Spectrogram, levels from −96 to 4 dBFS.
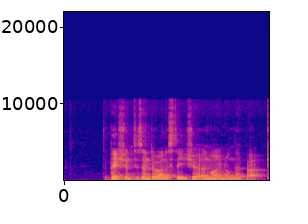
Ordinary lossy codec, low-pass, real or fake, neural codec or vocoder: none; none; real; none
